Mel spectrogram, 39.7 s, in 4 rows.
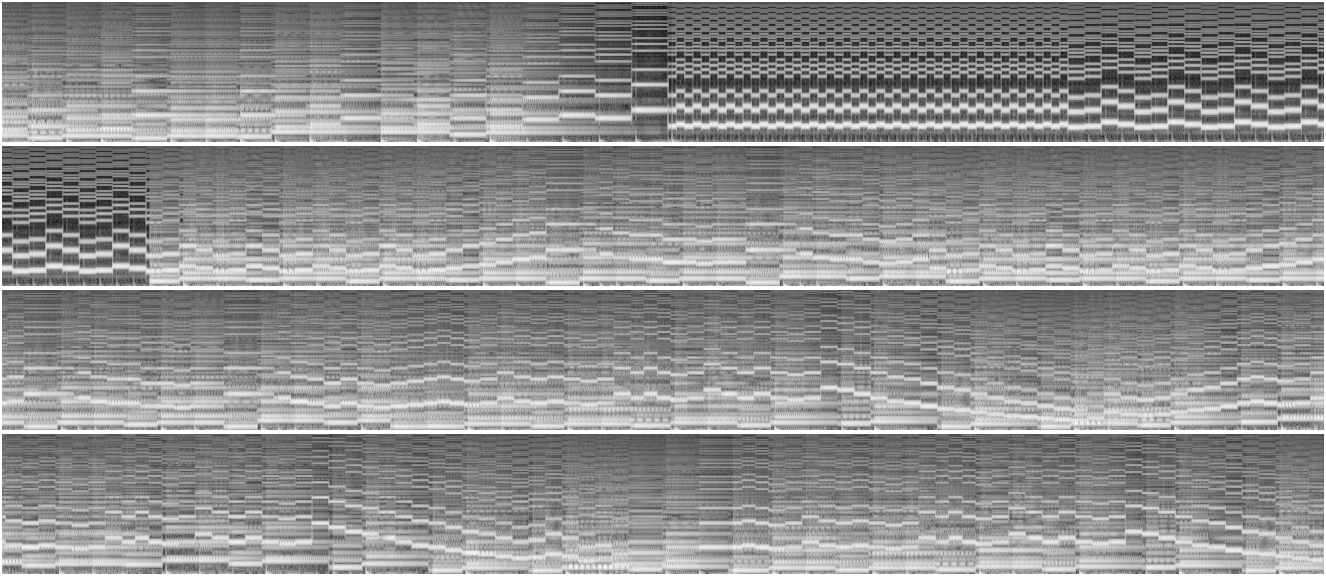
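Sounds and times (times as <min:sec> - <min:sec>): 
waltz played on MOS6581R2 SID chip: 0:00.0 - 0:39.6.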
